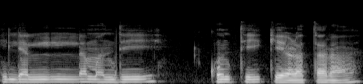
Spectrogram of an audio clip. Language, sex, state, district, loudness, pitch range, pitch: Kannada, male, Karnataka, Bidar, -17 LUFS, 105-120 Hz, 115 Hz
